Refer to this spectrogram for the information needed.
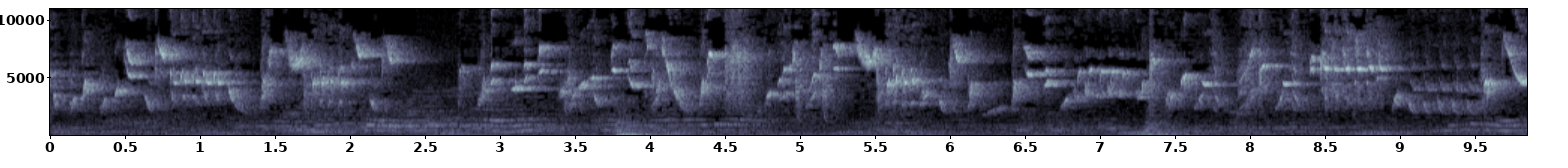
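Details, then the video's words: Goldfinch in campero song, 2017: a long, lively stream of high, liquid twitters, metallic tinkles and rapid chirping trills, nearly unbroken across the clip, with a couple of faint low thumps in the background. "jilguero campero"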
